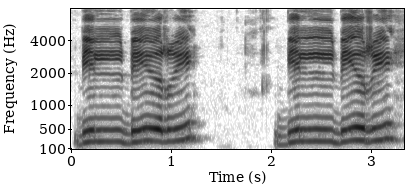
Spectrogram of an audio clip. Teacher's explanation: با کو را کے ساتھ ملائیں گے اور را کو باریک پڑھیں گے زیر کی وجہ سے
